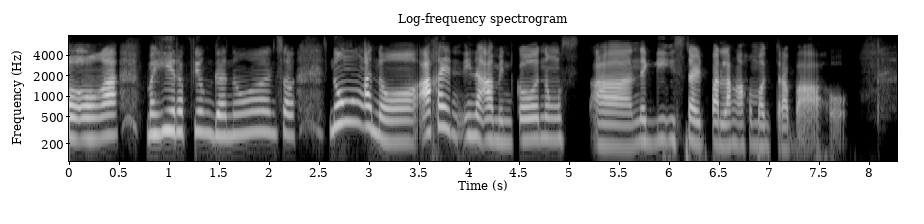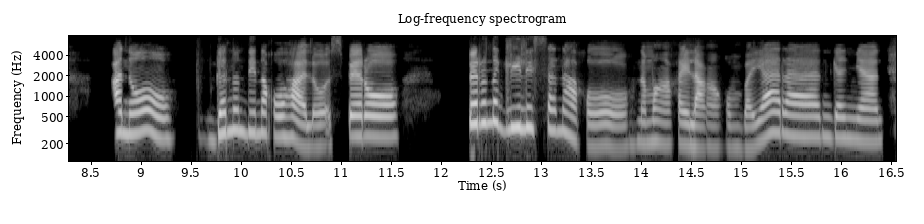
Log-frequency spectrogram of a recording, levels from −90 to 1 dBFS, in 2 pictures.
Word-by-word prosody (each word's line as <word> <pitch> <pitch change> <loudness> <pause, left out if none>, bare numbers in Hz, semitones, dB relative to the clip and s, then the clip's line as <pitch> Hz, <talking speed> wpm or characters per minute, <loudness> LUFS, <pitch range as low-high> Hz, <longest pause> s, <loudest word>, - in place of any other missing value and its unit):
Oo 240 0 +4
nga. 265 +1 +8 0.3
Mahirap 295 +2 +1
yung 295 -2 -3
gano'n. 280 +3 -3
So, 275 -1 -4 0.4
nung 400 +3 +1
ano, 220 -10 +2
akin 300 0 +7
inaamin 230 -4 0
ko 235 +1 0
nung 240 0 -7
s - - -26
ah, 190 -1 +2
nag-i-start 220 0 -4
pa 210 - +1
lang 195 0 -1
ako 195 +2 -5
magtrabaho. 185 -2 -6 1.0
Ano, 280 -4 +1 0.3
gano'n 290 +6 0
din 290 -1 -4
ako 255 -2 +1
halos, 190 -5 0
pero, 255 -1 +4 0.7
pero 390 0 +6
naglilista 340 -4 +1
na 280 -6 -2
ako 190 -1 -5
ng 205 0 -8
mga 215 -2 -4
kailangan 185 -2 -1
kong 180 -1 -16
bayaran, 250 +7 +1
ganyan. 230 -3 -3
245 Hz, 125 wpm, -25 LUFS, 210-285 Hz, 1.0 s, nga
